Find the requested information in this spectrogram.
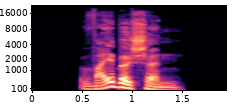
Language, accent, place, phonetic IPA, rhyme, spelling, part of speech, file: German, Germany, Berlin, [ˈvaɪ̯bɪʃn̩], -aɪ̯bɪʃn̩, weibischen, adjective, De-weibischen.ogg
- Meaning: inflection of weibisch: 1. strong genitive masculine/neuter singular 2. weak/mixed genitive/dative all-gender singular 3. strong/weak/mixed accusative masculine singular 4. strong dative plural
